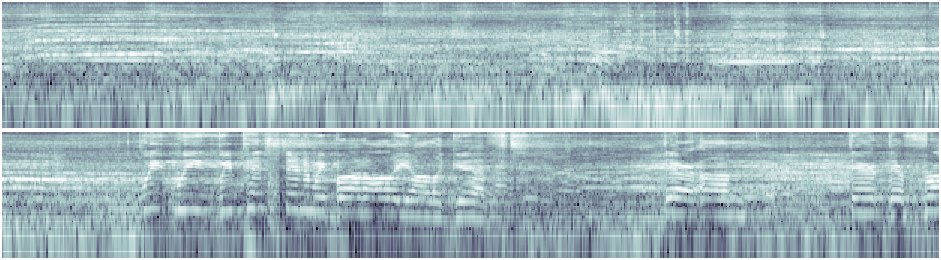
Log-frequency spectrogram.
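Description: A rock band plays electric guitars loudly outdoors, heard from within a crowd.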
